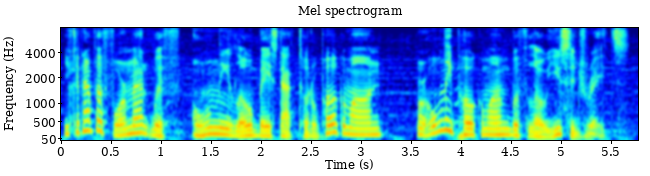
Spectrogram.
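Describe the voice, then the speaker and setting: This host of a video essay speaks briskly and with a lot of animation, his fairly high voice carrying a darkish tone. He explains his scripted commentary while punching key phrases for emphasis, with music running in the background.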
